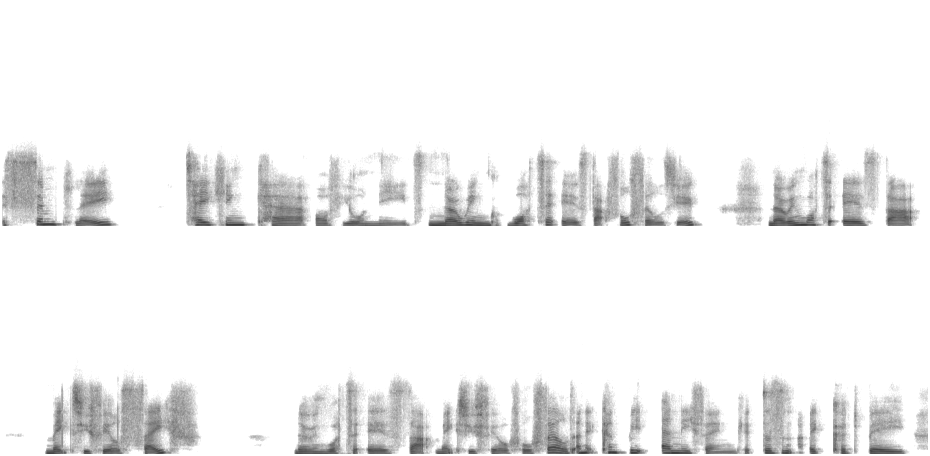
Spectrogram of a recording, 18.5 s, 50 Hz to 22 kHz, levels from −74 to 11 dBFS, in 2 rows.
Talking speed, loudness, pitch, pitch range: 135 wpm, -19 LUFS, 180 Hz, 160-220 Hz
